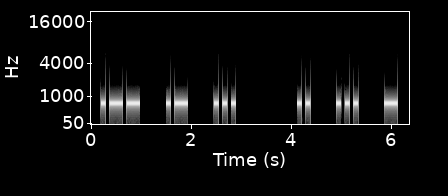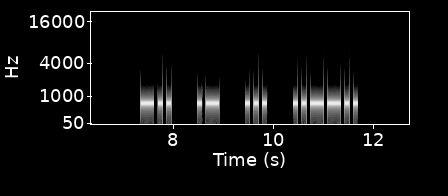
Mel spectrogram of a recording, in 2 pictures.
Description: Morse code, heard as a keyed tone, about 14 wpm, spaced as for 10 wpm, 680 Hz. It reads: WAS IST DAS?
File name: Morsekurs / Witze / Witz 07.November 2023 50 F70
